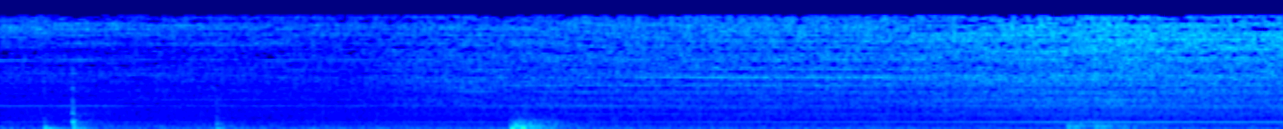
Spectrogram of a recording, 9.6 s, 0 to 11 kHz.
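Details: KOUNGSUN 1:1 fiber-optic contra-angle dental handpiece, steady high-pitched whine with a rising hiss and a few faint knocks; dental handpiece running.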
